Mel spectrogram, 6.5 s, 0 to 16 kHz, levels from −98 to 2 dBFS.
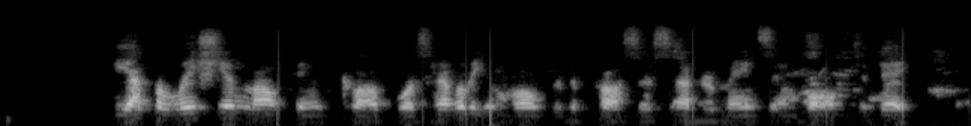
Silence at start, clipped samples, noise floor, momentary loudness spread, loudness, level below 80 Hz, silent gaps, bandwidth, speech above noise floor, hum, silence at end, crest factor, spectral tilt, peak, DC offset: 0.8 s; under 0.1%; under -90 dBFS; 12 LU; -37 LUFS; -86 dBFS; none; 7.4 kHz; over 53 dB; none; 0.2 s; 24 dB; 1 dB/octave; -14 dBFS; under 0.1%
